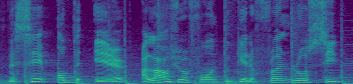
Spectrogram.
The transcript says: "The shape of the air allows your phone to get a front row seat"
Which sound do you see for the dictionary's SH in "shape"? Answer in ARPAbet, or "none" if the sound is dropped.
S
